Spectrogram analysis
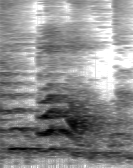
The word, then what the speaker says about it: Soepomo: Bacanya Supomo. Soe itu tulisan zaman dulu. Soekarno bacanya Soekarno. Soepomo bacanya Supomo.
